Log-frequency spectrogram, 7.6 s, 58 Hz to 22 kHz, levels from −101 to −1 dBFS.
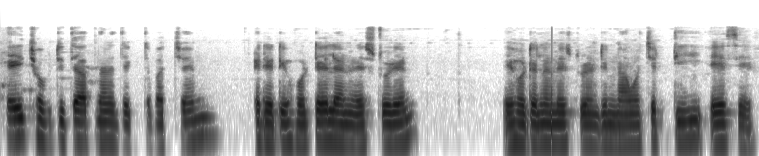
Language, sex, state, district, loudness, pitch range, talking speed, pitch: Bengali, male, West Bengal, Jhargram, -18 LUFS, 100-110 Hz, 150 wpm, 105 Hz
